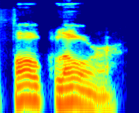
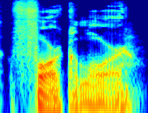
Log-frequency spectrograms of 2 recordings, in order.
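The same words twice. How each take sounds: First: Folklore said with a Southern accent. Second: Imitating a Southern drawl on folklore; low, mock Southern folklore; Southern accent. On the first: Real, not acted. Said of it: "It's my accent". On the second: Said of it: "or as Dalton says".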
